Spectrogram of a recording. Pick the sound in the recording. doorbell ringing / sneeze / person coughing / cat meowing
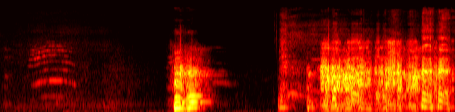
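cat meowing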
